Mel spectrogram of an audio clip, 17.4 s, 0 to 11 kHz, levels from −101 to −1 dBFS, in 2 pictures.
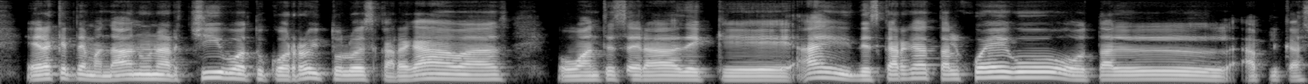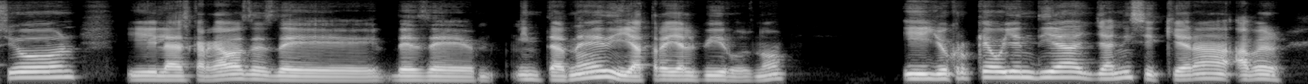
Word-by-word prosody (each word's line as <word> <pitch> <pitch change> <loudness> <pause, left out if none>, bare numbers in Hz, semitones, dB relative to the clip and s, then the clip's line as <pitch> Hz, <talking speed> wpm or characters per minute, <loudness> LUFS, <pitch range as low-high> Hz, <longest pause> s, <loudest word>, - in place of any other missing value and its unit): era 140 +3 +3
que 160 - -2
te 145 - -1
mandaban 125 +3 +1
un 140 0 +3
archivo 155 +6 0
a 140 - +1
tu 140 - -8
correo 125 +5 +1
y 155 -2 -2
tú 130 - -3
lo 125 - +2
descargabas, 135 +3 +1 0.3
o 115 +1 -1
antes 120 +1 -3
era 125 0 +2
de 115 -1 -1
que, 110 -1 -1
ay 165 -3 +1
descarga 135 +7 -1
tal 140 -1 -3
juego 180 0 +2
o 120 -2 -2
tal 125 -2 -1
aplicación, 180 - -1 0.3
y 120 0 -2
la 115 0 +3
descargabas 115 +5 +2
desde 105 -5 -1
desde 110 -2 0 0.3
internet 130 - +1
y 180 - +3
ya 110 -2 +4
traía 120 -1 +1
el 120 0 -3
virus, 115 -4 -4
¿no?, 140 +7 -5 0.7
y 145 0 +4
yo 145 0 +2
creo 165 -1 -8
que 190 - +1
hoy 185 0 +4
en 185 -1 +1
día 185 +1 +3
ya 145 0 +1
ni 175 +4 -2
siquiera 145 -2 0
a - - 0
ver, 135 -2 -1
130 Hz, 170 wpm, -22 LUFS, 115-150 Hz, 0.7 s, ya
